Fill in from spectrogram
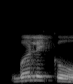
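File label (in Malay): "berliku", Malay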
